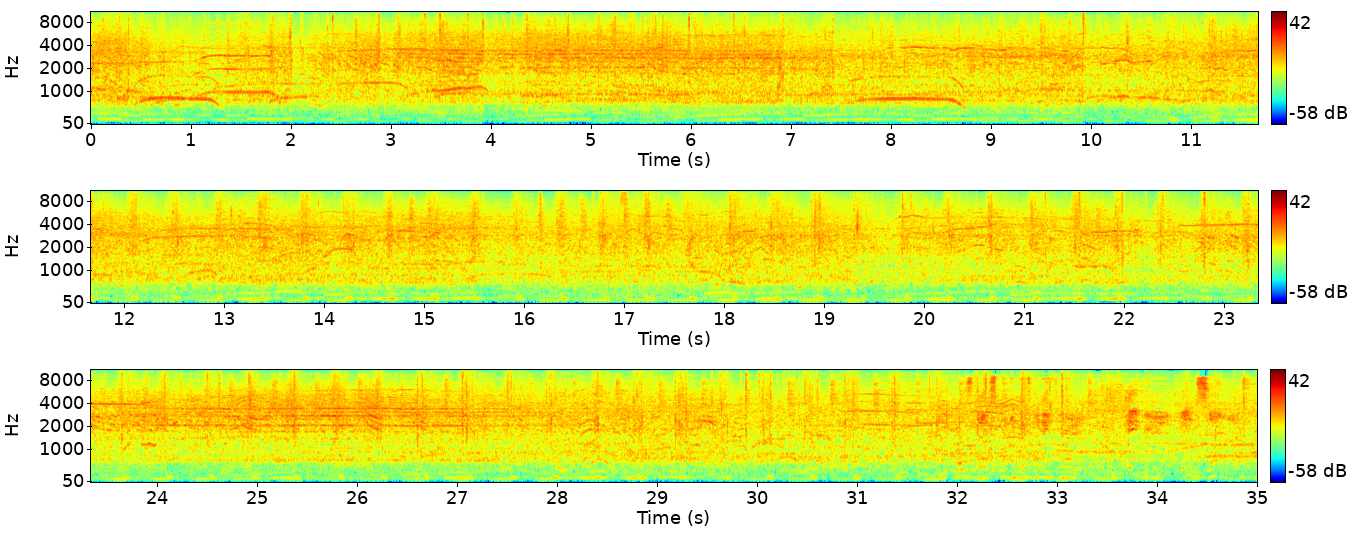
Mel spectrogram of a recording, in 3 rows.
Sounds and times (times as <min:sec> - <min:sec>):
Music: 0:00.0 - 0:35.0
Speech: 0:32.0 - 0:34.8.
